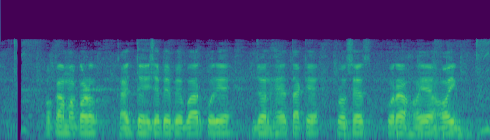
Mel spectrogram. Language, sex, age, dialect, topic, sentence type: Bengali, male, 18-24, Jharkhandi, agriculture, statement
